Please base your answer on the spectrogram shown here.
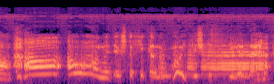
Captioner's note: horn honks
